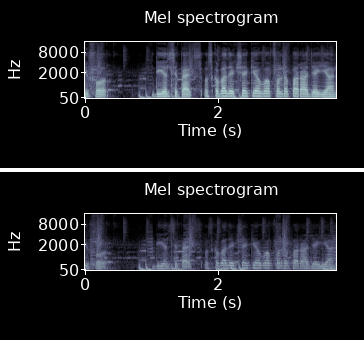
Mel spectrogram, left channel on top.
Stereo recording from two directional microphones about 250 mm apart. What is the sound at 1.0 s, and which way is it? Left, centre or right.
Speech, left.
